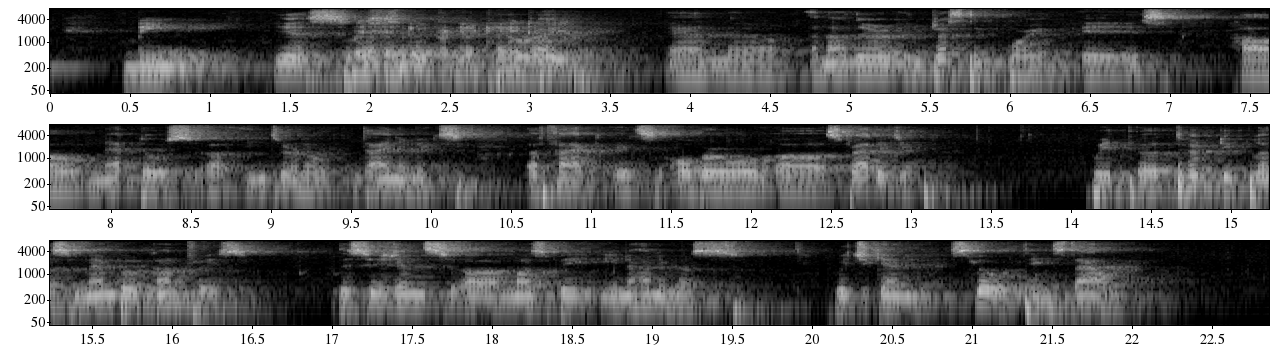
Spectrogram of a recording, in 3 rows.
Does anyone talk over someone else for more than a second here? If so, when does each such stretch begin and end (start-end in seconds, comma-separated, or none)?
1.8-3.0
